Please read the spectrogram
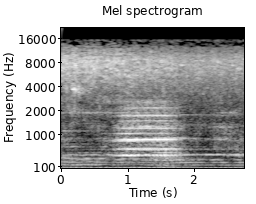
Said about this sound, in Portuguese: In this experiment, 16 audio filters each transmit the intensity recorded at 16 different levels of pitch. Oh. The computer then replays this recording with 16 appropriate notes on an electronic harmonica. Now, crossing Saturn's ring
